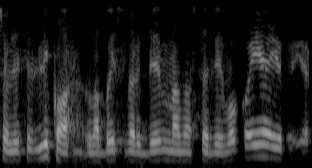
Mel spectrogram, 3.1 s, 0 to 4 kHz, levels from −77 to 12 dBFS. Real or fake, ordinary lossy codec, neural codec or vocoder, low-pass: fake; Opus, 32 kbps; codec, 16 kHz, 8 kbps, FreqCodec, larger model; 3.6 kHz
